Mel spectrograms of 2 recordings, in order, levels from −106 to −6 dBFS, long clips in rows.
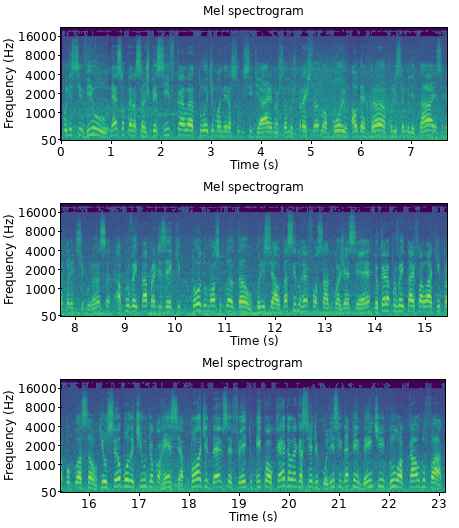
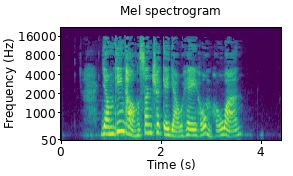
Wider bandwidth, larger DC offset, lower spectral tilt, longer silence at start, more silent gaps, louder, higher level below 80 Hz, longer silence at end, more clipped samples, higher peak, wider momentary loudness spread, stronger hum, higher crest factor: first, over 20 kHz vs 16.5 kHz; neither; about the same, -4 dB/octave vs -3.5 dB/octave; second, 0 s vs 0.8 s; neither; second, -27 LUFS vs -15 LUFS; first, -50 dBFS vs -64 dBFS; second, 0 s vs 0.8 s; neither; second, -10 dBFS vs -2 dBFS; about the same, 7 LU vs 7 LU; neither; about the same, 16 dB vs 16 dB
